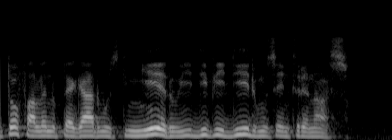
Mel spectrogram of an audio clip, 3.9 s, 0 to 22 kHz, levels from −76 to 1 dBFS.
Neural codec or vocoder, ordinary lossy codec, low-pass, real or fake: codec, 16 kHz in and 24 kHz out, 1 kbps, XY-Tokenizer; AAC, 48 kbps; 7.2 kHz; fake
